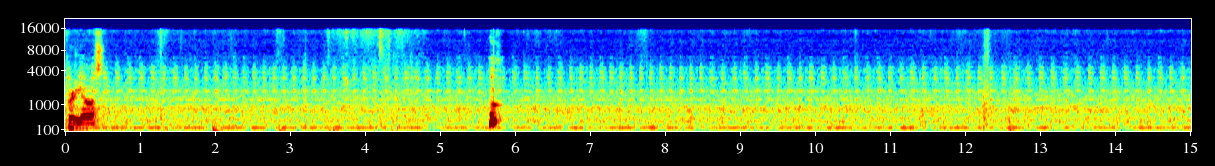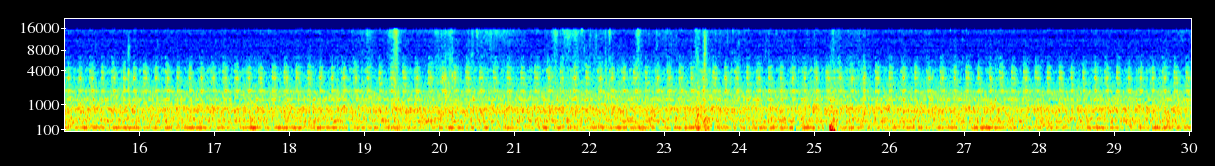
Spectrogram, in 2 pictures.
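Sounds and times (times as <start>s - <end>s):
heater drone and hum: 0.0s - 30.0s.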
